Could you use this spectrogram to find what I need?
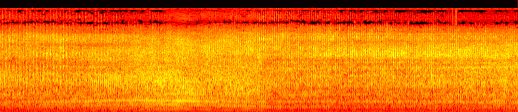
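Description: Go-kart engines buzz loudly as karts race past.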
